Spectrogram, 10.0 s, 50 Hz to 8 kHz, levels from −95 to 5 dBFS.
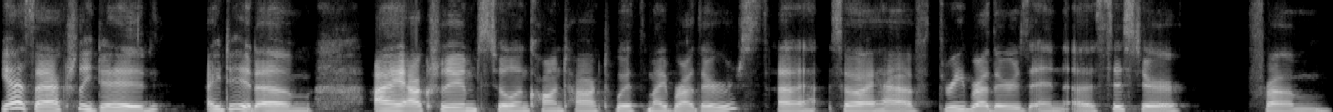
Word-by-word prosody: Yes, 345 -1 +4
I 215 - +5
actually 250 +5 +2
did. 200 -2 +4 0.4
I 250 - +2
did, 285 +3 +2
um, 170 -2 +2 0.5
I 220 -1 +7
actually 200 +4 +4
am 210 0 0
still 190 -3 0
in 190 - -5
contact 180 0 -4
with 180 0 -1
my 175 - -2
brothers. 185 - -3
Uh, 185 +1 -1
I - - -27
so 195 - -3
I 180 -1 +2
have 175 -1 -4
3 230 +3 -1
brothers 185 -3 -1
and 170 -1 -7
a - - -3
sister 190 -4 -1 0.5
from 165 0 -5
185 Hz, 160 wpm, -20 LUFS, 175-220 Hz, 0.5 s, I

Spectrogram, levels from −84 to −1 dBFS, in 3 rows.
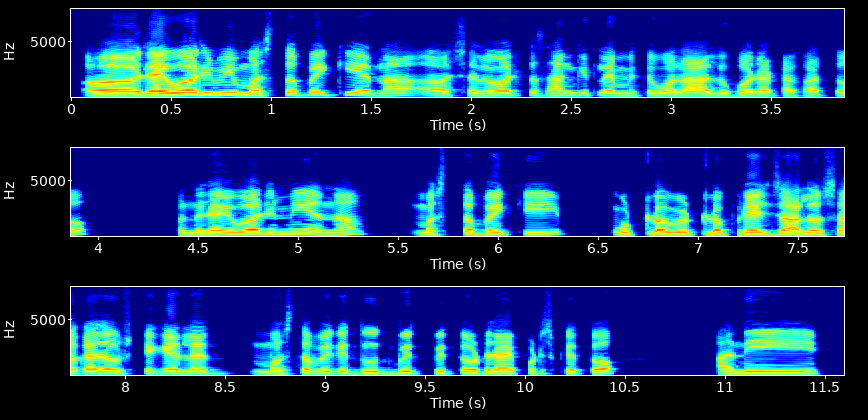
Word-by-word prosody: अ, 170 - -1 0.3
रविवारी 215 +4 +7
मी 225 0 +1
मस्तपैकी 210 +1 -2
आहे 215 - +2
ना, 195 +1 -1 0.2
अ, - - +1
शनिवारीचं 195 +3 -2
सांगितलं 200 +1 -3
मी 185 -1 -9
तुम्हाला 170 -2 -1
आलू 170 +1 -2
पराठा 170 -1 -3
खातो. 160 +2 -5 0.5
पण 175 -1 -8
रविवारी 190 +4 +3
मी 215 +1 -3
आहे 210 - +1
ना, 200 +4 -2 0.3
मस्तपैकी 190 +3 -2 0.4
उठलो-बिठलो, 195 +1 +2
फ्रेश 190 0 +3
झालो 180 0 +4
सगळ्या 185 +1 +2
गोष्टी 180 +1 -2
केल्यात. 175 -1 +2 0.3
मस्तपैकी 185 +2 -1
दूध-बिध 180 +1 -1
पितो. 175 +1 0
ड्राय 170 0 +4
फ्रूट्स 175 -2 -9
घेतो 175 +3 +1 0.6
आणि 180 +1 0
185 Hz, 170 wpm, -26 LUFS, 175-200 Hz, 0.6 s, रविवारी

